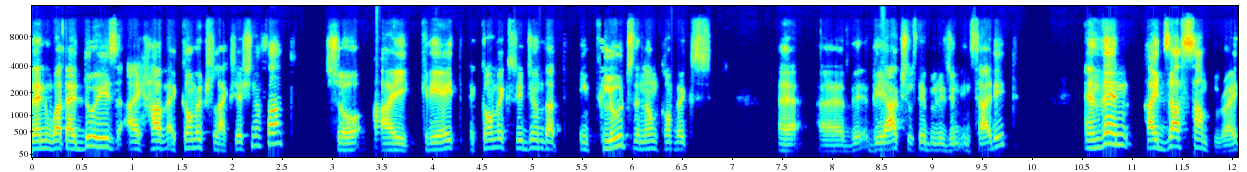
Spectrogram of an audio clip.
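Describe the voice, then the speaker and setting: Over a quiet background, a man with a fairly high pitch speaks in a dry, close sound with no echo. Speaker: academic researcher giving invited talk. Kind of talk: lecture. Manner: fast.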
